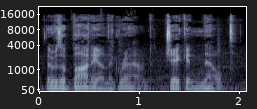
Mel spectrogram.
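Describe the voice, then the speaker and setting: A man's voice: fairly low pitch, fast talker. Man narrating dramatic fantasy over music. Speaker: storyteller.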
